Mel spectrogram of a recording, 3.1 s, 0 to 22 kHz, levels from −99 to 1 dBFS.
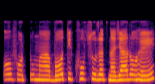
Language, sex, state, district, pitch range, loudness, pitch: Marwari, female, Rajasthan, Churu, 220-245 Hz, -21 LUFS, 230 Hz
